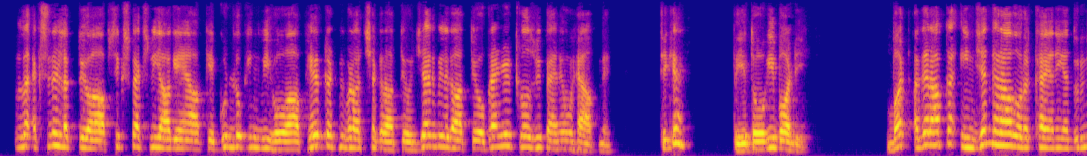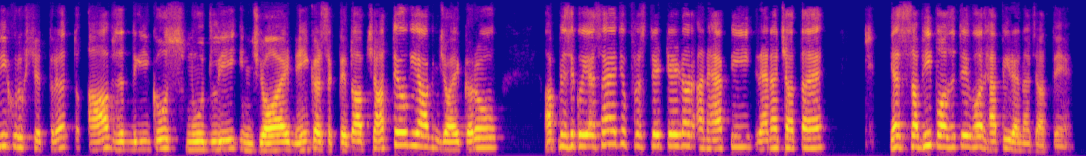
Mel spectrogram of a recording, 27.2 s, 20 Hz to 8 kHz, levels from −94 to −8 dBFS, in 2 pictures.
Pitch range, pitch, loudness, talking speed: 160-210 Hz, 185 Hz, -16 LUFS, 200 wpm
